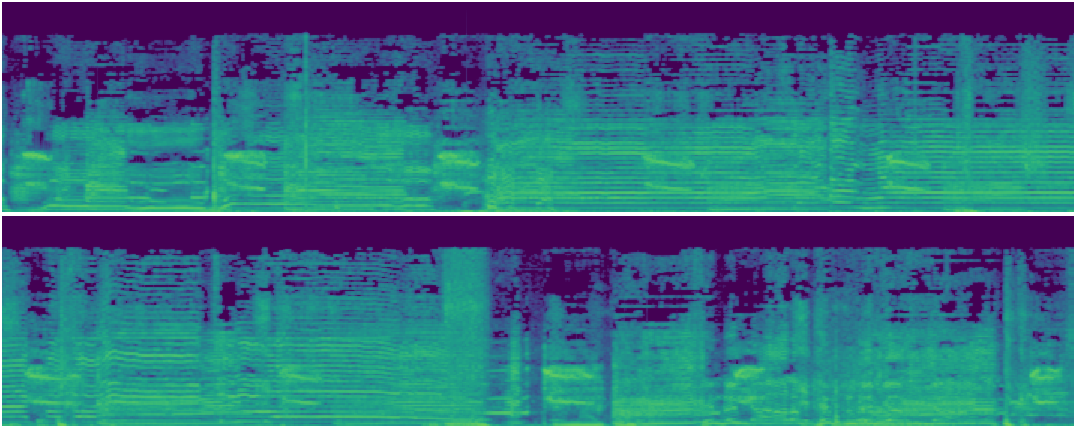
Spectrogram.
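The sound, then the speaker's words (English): A donkey in a field in South Carolina brays loudly and almost without pause, its harsh, wheezing honks rising and falling in pitch in long, tuneful stretches that sound strung together like a melody. “So it's really just the donkey.”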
